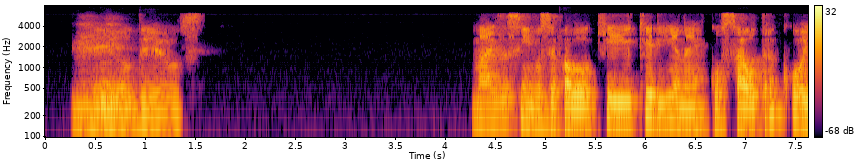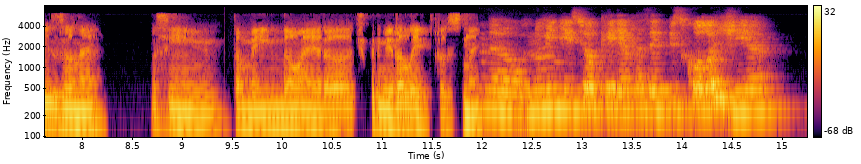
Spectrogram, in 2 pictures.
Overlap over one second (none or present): none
